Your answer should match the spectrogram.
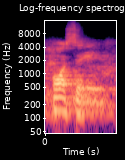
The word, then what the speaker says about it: cosec: सेक, और यहाँ पे आ जाएगा कॉसेक, ठीक है।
